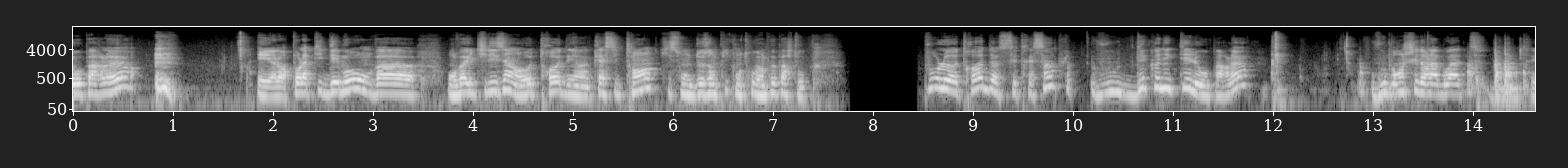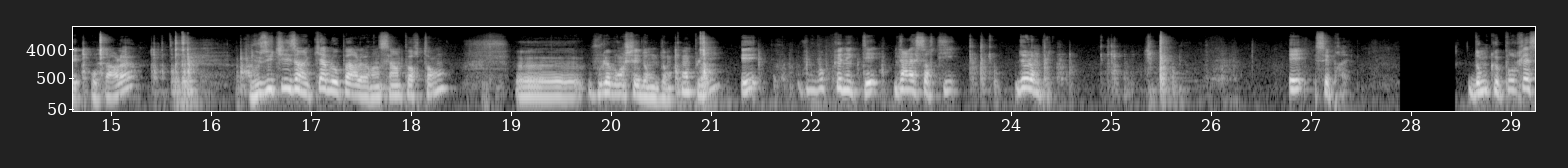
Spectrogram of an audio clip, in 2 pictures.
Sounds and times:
Speech: 0.0s - 0.7s, 1.7s - 7.4s, 8.5s - 11.8s, 12.9s - 15.3s, 16.3s - 18.4s, 19.0s - 24.4s, 26.8s - 27.4s, 28.6s - 29.2s.

